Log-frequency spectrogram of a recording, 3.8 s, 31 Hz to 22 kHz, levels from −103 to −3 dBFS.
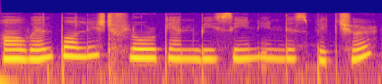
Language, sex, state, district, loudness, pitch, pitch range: English, female, Assam, Kamrup Metropolitan, -15 LUFS, 235 Hz, 230-250 Hz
